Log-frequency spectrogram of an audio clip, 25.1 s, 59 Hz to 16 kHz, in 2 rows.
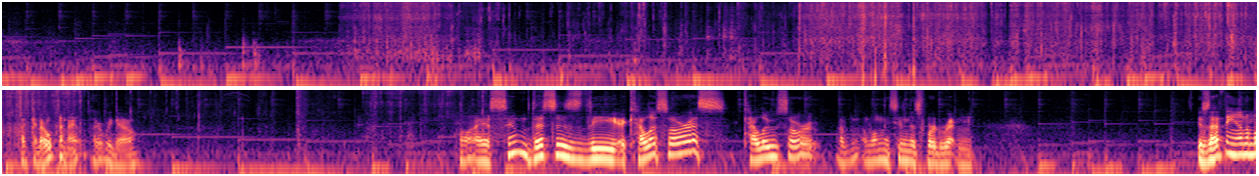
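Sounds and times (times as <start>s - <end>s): bubble wrap crinkling: 3.3s - 17.9s.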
